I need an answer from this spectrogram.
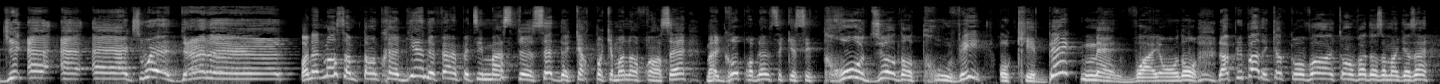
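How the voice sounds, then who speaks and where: A man with a Québécois French accent, opening trading card packs in an excited casual vlog and dropping English slang into his French. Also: high-pitched, moderate pace, hardly any pauses, slightly rough. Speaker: YouTuber opening trading cards.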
